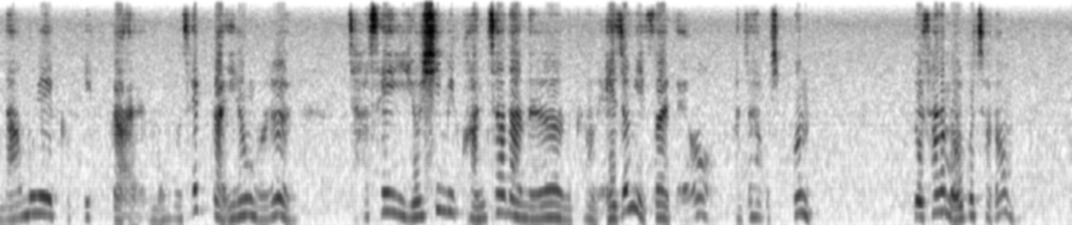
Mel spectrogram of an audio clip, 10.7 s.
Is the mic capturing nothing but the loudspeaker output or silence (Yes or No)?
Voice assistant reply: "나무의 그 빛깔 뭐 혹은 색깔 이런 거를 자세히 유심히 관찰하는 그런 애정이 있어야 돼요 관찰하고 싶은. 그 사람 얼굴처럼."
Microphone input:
Yes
